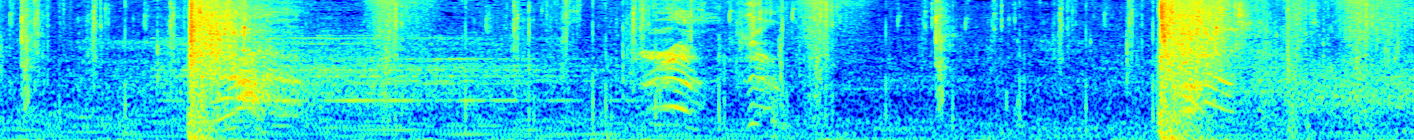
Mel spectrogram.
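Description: A heavy blow lands hard, twice.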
